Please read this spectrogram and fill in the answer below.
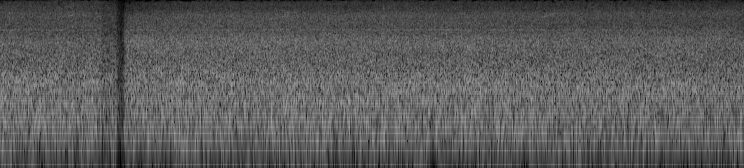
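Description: Fast mountain river rushing over boulders in whitewater rapids: a steady, dense rush of water, with a brief drop-out about a second in.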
